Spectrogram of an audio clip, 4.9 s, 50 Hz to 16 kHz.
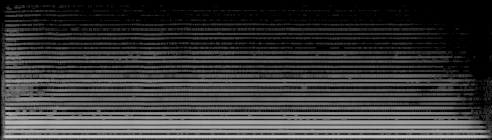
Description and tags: Alto Sax C5
The C5 note played on an alto sax
alto-sax, instrument, jazz, music, sampled-instruments, sax, saxophone, woodwind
